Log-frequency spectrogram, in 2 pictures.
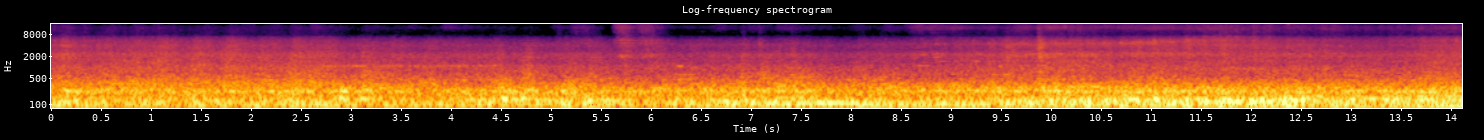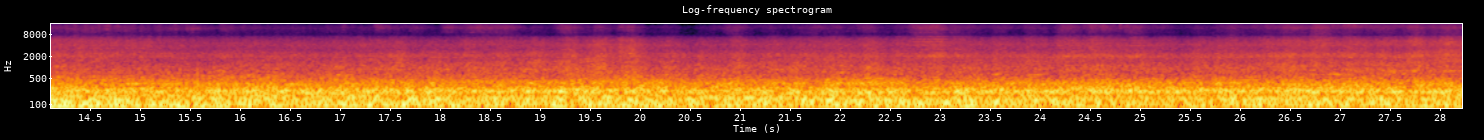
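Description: Freight train cars rolling past on the rails: a steady low rumble of wheels and cars that swells a little about halfway through.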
